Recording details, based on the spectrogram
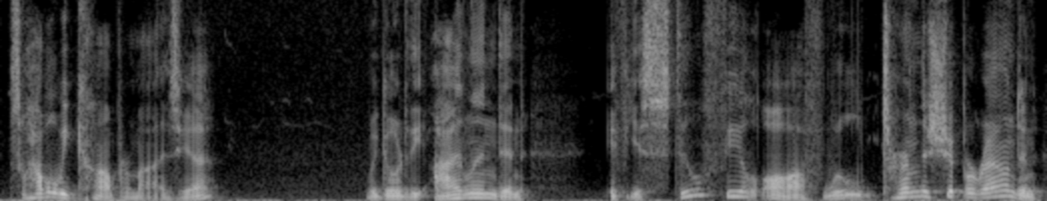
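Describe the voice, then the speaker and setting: A man's voice: medium pitch, big pitch swings, normal speed, creaky. A man playing a roguish, affectionate pirate captain in an intimate, teasing romantic ASMR audio roleplay. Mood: earnest, persuading.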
